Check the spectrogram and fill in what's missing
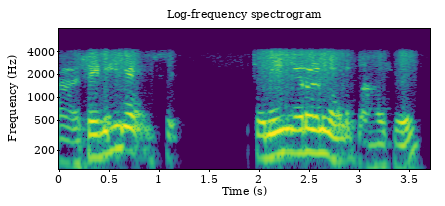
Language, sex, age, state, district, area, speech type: Malayalam, male, 18-30, Kerala, Wayanad, rural, conversation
